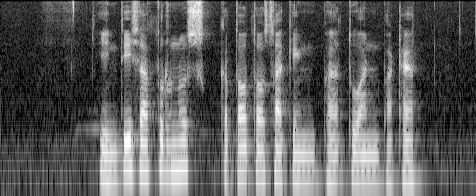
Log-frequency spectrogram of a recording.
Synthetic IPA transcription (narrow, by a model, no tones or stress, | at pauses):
ʔint̪isat̪urnʊskət̪ɔt̪ɔsakɪŋb̥ä̤t̪uanpaɖ̥a̤t̪̚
